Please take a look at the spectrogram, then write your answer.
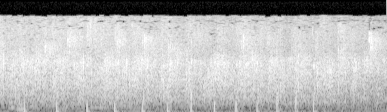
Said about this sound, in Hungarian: Tudom, hogy nem szokták tapsolni egy lelkész, vagy egy istentisztelet után, hogy köszönjük szépen a csodálatos prédikációt,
